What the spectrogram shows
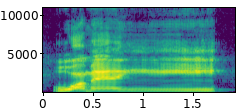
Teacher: یاد رہے واو پر ہونٹوں کو گول کر دیں گے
